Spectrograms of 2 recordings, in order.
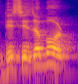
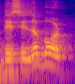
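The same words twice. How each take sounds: The two takes are said the same way.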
